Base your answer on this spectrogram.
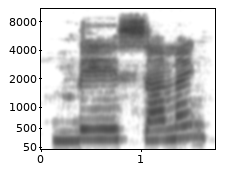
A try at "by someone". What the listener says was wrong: No be. By someone. By, again, by someone. By someone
